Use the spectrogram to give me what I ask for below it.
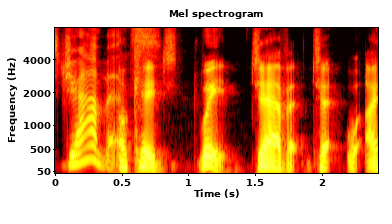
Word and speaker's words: Javits: First of all, you're pronouncing it wrong. Javits. Javits. I think it's Javits. I think we can. I think the ladies in the house can agree that it's Javits.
